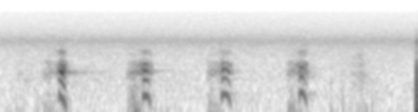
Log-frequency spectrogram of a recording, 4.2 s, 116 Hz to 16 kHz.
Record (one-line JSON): {"exhalation_length": "4.2 s", "exhalation_amplitude": 11955, "exhalation_signal_mean_std_ratio": 0.35, "survey_phase": "alpha (2021-03-01 to 2021-08-12)", "age": "45-64", "gender": "Female", "wearing_mask": "No", "symptom_none": true, "smoker_status": "Never smoked", "respiratory_condition_asthma": false, "respiratory_condition_other": false, "recruitment_source": "REACT", "submission_delay": "2 days", "covid_test_result": "Negative", "covid_test_method": "RT-qPCR"}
